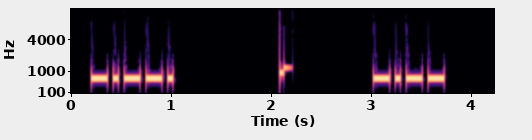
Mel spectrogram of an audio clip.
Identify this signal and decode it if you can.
Morse code, heard as a keyed tone, about 22 wpm, 700 Hz. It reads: <KN> Y
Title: Single Character (Letter:Number:Punctuation:Prosign) 22wpm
